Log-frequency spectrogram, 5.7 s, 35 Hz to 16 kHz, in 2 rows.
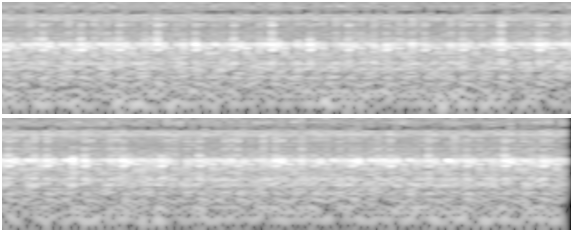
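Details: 1991 Mercedes-Benz 350SD diesel after replacing a broken cam: steady, even idle clatter with no stumble or missing beat, and no misfire.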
